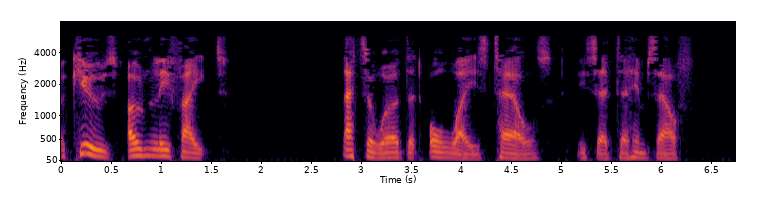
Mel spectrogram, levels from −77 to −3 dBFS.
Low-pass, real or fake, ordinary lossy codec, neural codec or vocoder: 7.2 kHz; fake; MP3, 24 kbps; codec, 16 kHz, 4.8 kbps, FACodec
